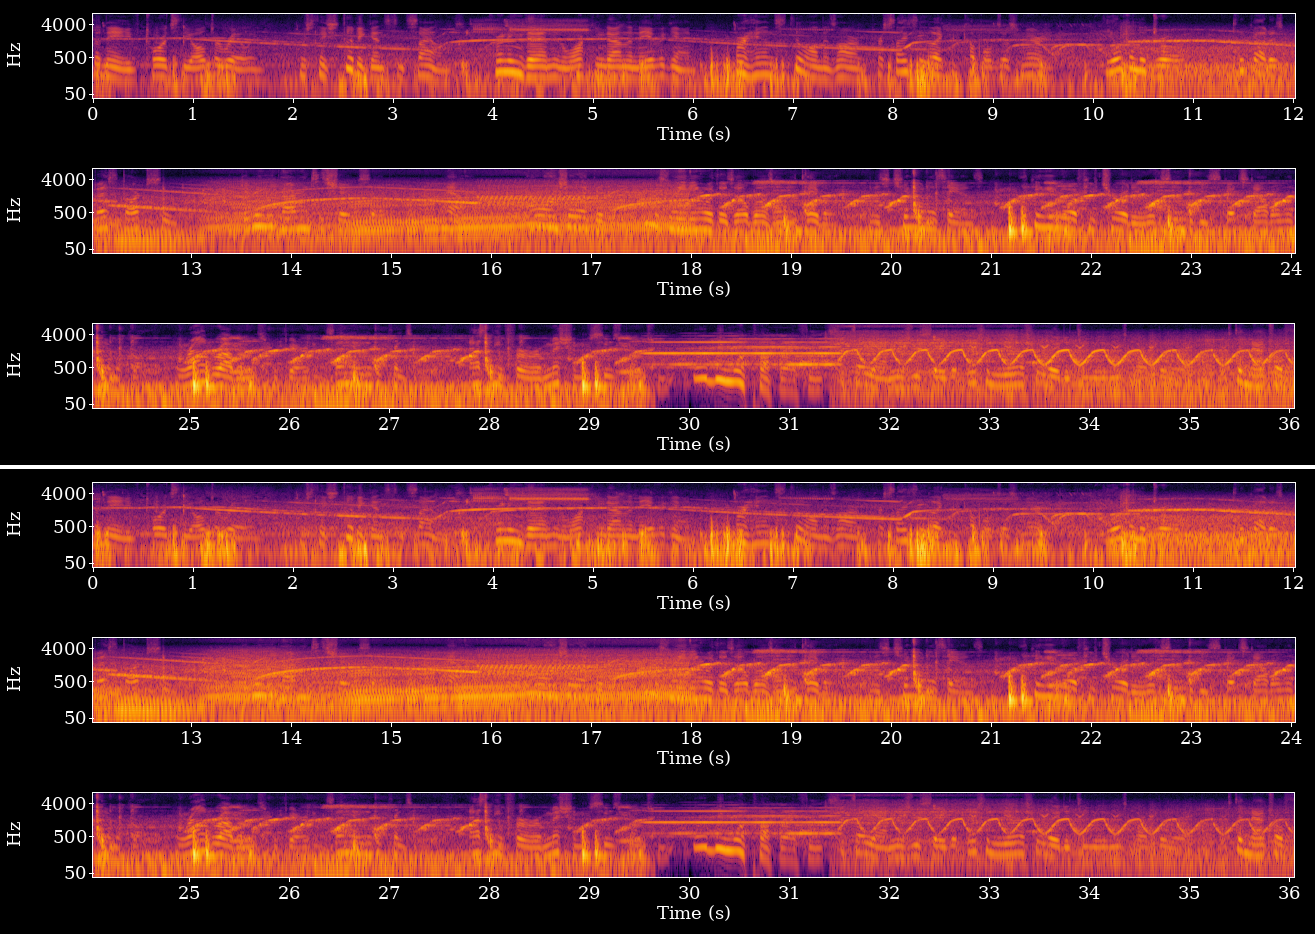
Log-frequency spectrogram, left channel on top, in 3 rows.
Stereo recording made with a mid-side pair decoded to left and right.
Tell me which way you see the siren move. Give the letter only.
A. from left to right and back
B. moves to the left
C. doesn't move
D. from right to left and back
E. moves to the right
B.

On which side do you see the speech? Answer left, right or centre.
left.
